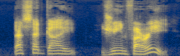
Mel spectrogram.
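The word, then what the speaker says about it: Ferré: Because he was the Giant Jean Farry. – Yes. I never pronounced that name right. I always called him John Fair, you know? – Yeah.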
